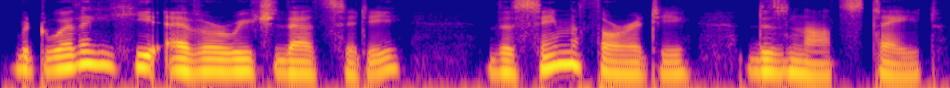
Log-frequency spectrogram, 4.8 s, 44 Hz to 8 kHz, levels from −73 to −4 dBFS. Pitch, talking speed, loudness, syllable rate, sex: 120 Hz, 165 wpm, -17 LUFS, 5.3 syllables/s, male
